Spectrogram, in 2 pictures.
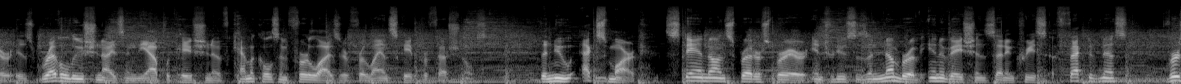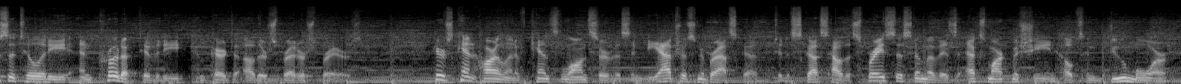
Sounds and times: Speech: 0:00.0 - 0:15.4, 0:16.2 - 0:23.6
Music: 0:00.0 - 0:23.6.

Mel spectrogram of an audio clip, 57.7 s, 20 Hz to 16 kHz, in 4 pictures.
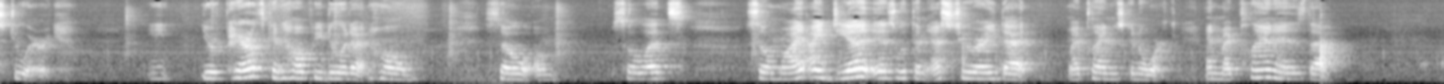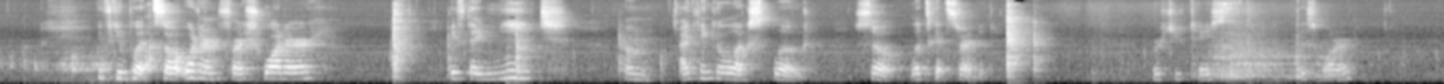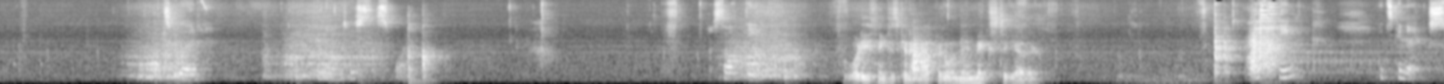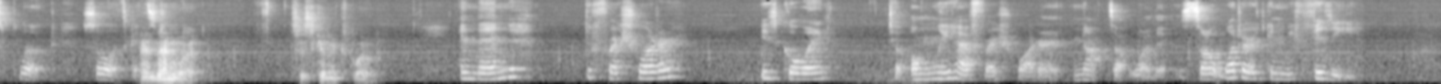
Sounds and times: Speech: 0:07.5 - 0:13.3, 0:19.0 - 0:24.4, 0:26.0 - 0:26.8, 0:37.3 - 0:39.4, 0:46.2 - 0:47.2, 0:49.2 - 0:50.2, 0:51.0 - 0:57.0.

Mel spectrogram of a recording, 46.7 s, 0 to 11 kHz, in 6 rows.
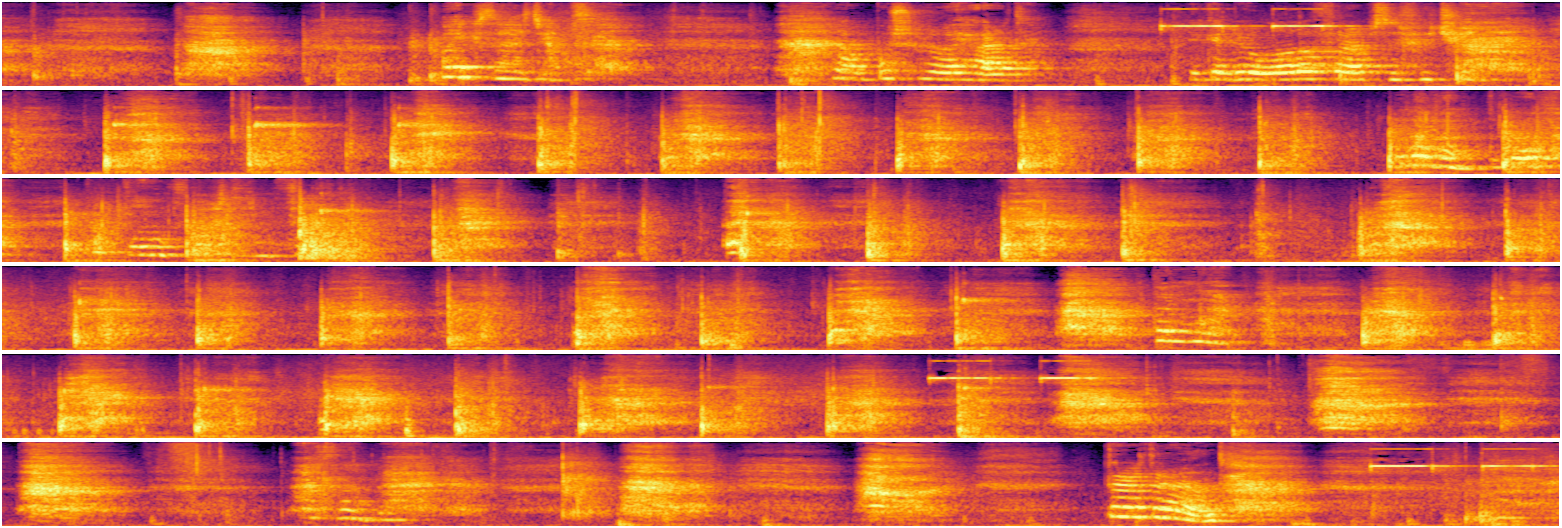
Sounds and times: Speech: 0:02.2 - 0:03.2, 0:04.1 - 0:05.3, 0:06.0 - 0:07.5, 0:14.8 - 0:17.1, 0:29.1 - 0:29.6, 0:40.4 - 0:41.0, 0:44.5 - 0:45.2.

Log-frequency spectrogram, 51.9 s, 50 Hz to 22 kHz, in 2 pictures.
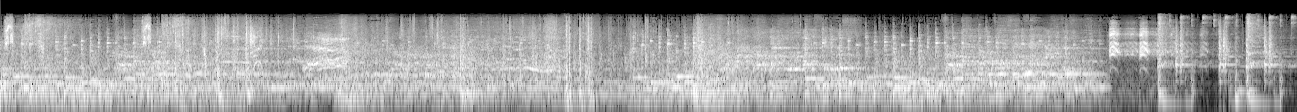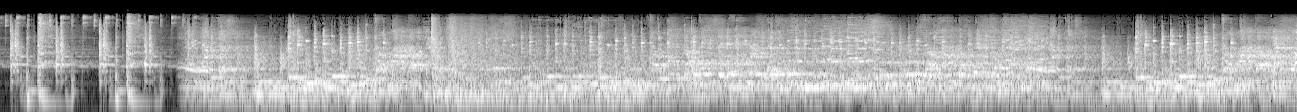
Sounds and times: Music: 0:00.0 - 0:51.8.

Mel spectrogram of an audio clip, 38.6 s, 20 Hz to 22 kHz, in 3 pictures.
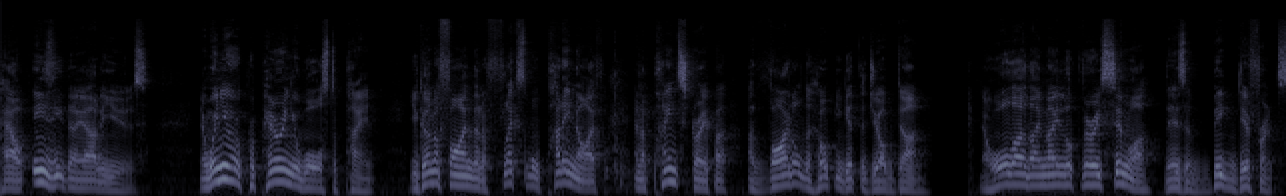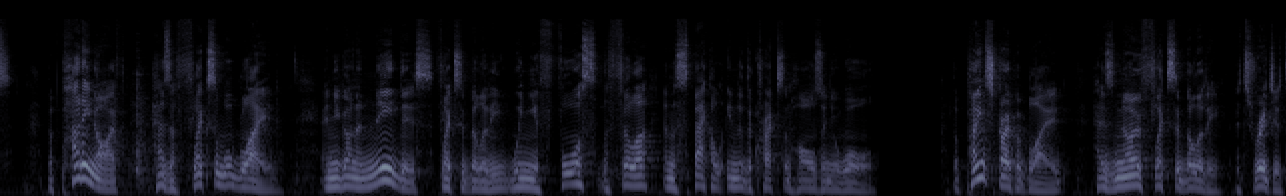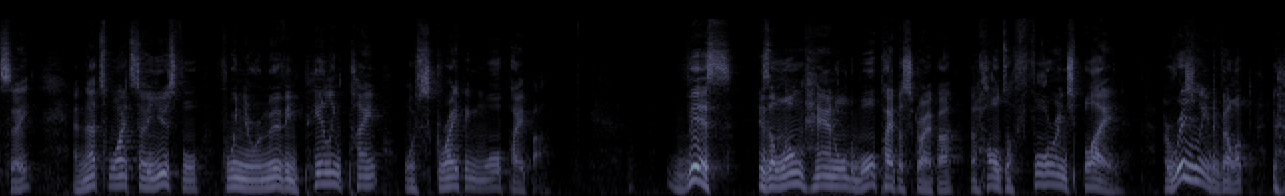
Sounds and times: Speech: 0:00.0 - 0:21.6, 0:22.4 - 0:31.2, 0:32.4 - 0:38.5.

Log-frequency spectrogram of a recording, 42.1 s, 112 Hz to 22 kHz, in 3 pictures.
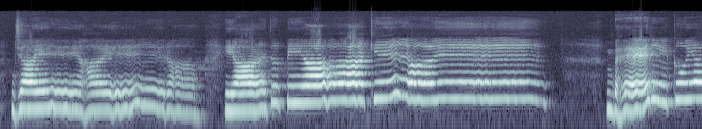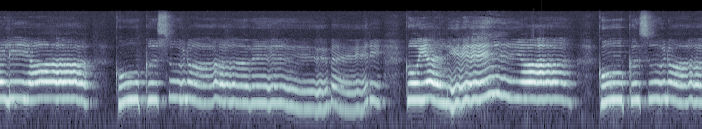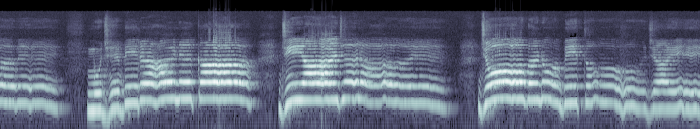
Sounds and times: Inside, small room: 0:00.0 - 0:42.0.

